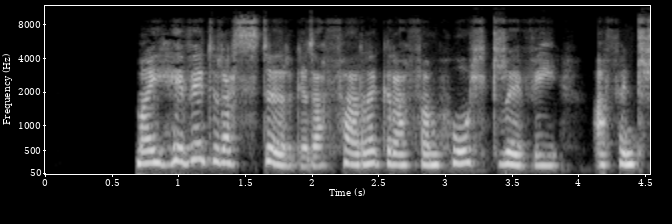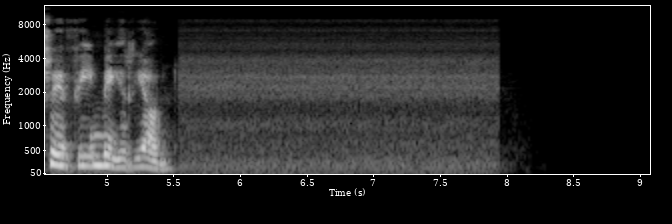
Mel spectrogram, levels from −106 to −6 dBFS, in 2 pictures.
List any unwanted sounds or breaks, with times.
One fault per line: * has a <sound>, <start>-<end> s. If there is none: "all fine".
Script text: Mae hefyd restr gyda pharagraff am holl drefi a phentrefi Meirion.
all fine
